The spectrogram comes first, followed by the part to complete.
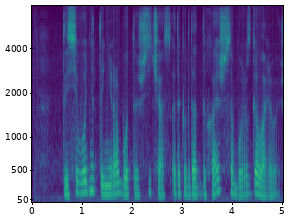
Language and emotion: Russian, neutral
